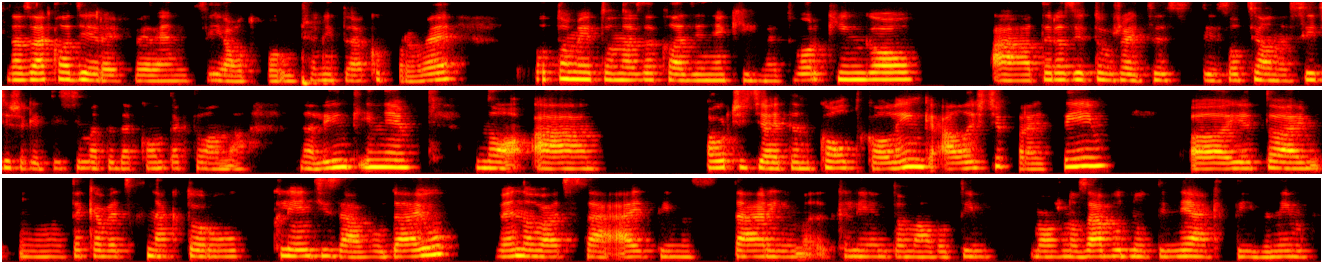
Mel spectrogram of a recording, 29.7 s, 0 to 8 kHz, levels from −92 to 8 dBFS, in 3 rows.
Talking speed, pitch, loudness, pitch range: 135 wpm, 215 Hz, -28 LUFS, 205-235 Hz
